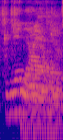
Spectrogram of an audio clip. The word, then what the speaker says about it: world: World. So typically the standard pronunciation is world, one syllable.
